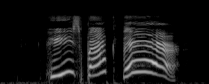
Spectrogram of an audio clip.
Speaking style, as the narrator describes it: shouted a witch at the end of the line

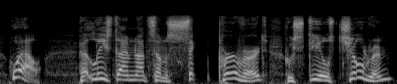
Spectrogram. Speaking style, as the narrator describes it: Sabrina shouted

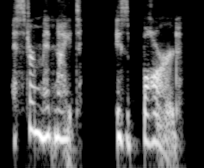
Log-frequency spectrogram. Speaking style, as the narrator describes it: I draw a deep breath, then whisper

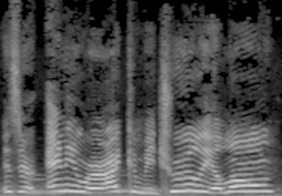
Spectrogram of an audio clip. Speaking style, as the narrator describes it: he said with a moan

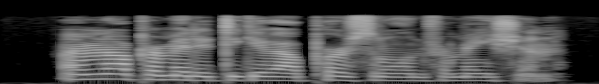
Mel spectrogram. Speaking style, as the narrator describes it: he replies blandly

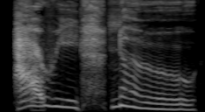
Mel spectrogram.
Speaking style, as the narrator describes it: moaned Hermione

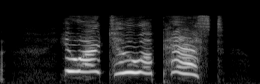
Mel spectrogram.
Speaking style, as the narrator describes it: Beezus yelled back

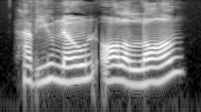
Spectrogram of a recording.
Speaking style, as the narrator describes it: Sabrina said, her voice trembling with anger and hurt

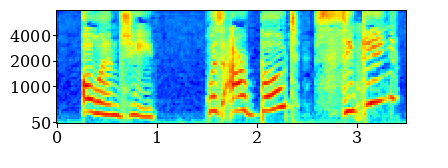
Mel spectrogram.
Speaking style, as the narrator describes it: Brianna shrieked hysterically

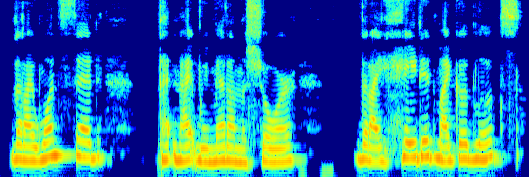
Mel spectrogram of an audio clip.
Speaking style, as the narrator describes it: said Leslie slowly

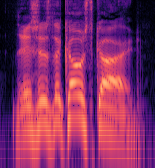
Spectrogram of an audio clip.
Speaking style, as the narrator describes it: a booming voice called out

